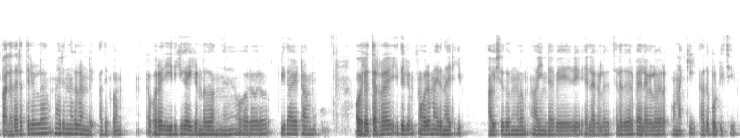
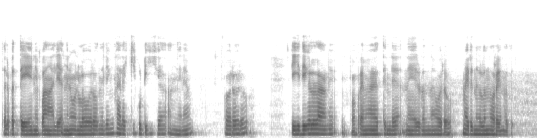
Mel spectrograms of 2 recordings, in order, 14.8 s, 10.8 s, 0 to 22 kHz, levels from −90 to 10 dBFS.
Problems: none marked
